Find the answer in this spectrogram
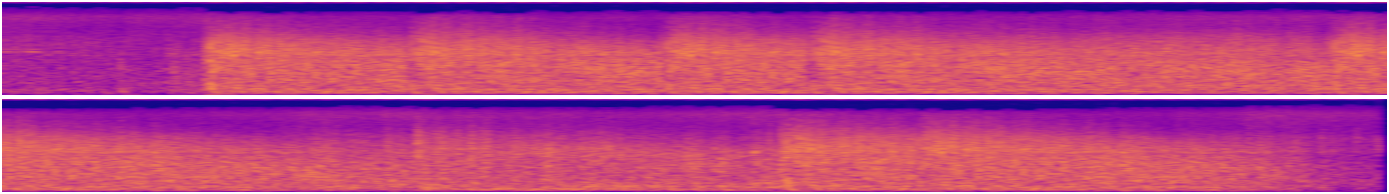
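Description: Artillery barrage: heavy, continuous gunfire and shell bursts that start suddenly about a second in, with separate sharper reports standing out every few seconds.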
